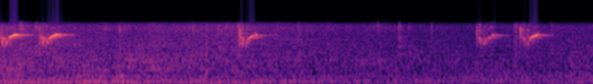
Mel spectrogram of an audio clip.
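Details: Plain prinia, locally called the klik-klik or field bird. Only a few sharp, high clicking notes, two close together at the start and then scattered singles, over a faint steady background hiss.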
